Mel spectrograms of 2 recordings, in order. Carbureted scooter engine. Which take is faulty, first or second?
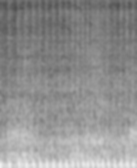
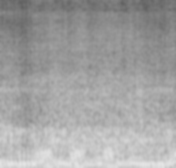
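first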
